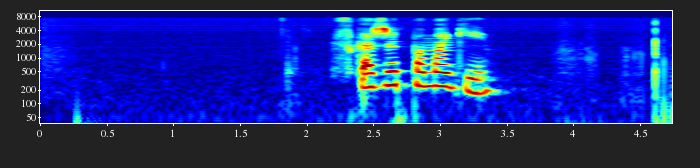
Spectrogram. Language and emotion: Russian, neutral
